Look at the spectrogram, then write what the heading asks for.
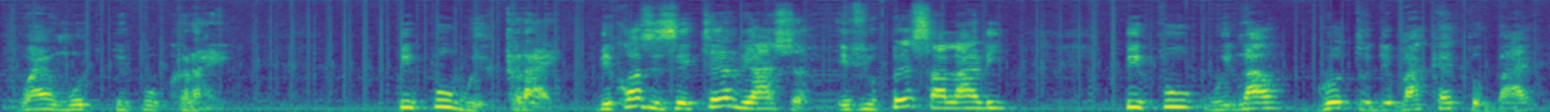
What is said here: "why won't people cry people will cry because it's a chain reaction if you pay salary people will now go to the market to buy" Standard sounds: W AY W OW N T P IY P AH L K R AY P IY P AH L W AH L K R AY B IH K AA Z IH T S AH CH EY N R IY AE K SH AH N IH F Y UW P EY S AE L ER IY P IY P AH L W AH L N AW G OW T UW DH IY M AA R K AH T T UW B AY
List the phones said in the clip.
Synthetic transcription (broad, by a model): W AY W OW N T P IY P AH K R AY P IY P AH W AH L K R AY B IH K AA S IH T S AH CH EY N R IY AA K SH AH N IH F Y UW P EY S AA L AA IY P IY P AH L W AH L N AW G OW T UW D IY M AA K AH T T UW B AY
